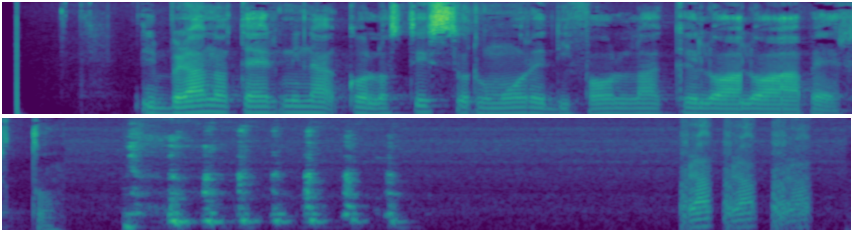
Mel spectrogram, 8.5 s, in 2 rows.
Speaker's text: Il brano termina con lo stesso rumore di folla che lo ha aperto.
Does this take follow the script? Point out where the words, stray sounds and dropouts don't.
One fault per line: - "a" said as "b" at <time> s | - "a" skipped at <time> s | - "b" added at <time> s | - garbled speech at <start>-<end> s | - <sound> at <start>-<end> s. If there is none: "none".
- "lo" added at 3.7 s
- laugh at 4.8-6.4 s
- laugh at 7.6-8.3 s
